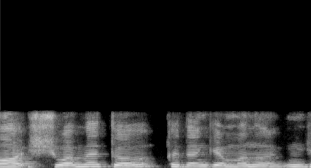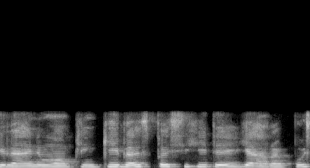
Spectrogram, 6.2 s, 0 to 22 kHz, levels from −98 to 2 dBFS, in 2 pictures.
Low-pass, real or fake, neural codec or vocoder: 7.2 kHz; real; none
